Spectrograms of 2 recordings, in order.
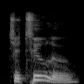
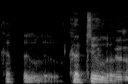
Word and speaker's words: Cthulhu: what she is uh and out of nowhere chitulu uh it's basically like a a giant uh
